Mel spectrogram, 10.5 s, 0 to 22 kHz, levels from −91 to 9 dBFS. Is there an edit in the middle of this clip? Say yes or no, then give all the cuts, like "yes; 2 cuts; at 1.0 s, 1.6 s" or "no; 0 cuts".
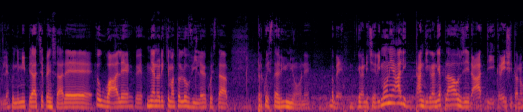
yes; 2 cuts; at 5.1 s, 9.4 s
